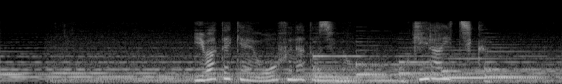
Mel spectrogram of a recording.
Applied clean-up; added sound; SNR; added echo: none; none; none; none.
